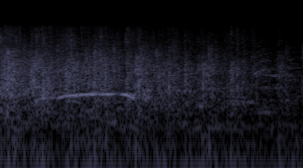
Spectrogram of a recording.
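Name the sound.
audience applauding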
